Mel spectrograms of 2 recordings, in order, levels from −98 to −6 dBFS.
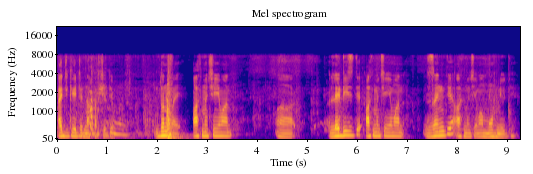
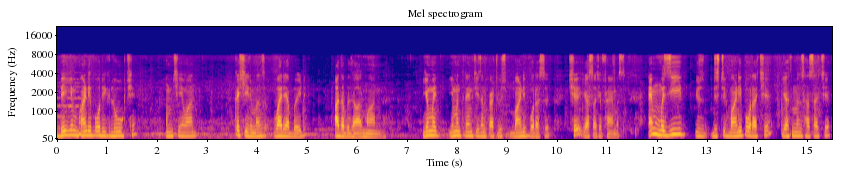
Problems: none marked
